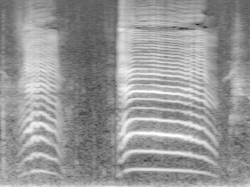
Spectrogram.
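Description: Bottle-fed lambs about six weeks old bleat twice: a shorter call, then a longer, strong, wavering one.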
